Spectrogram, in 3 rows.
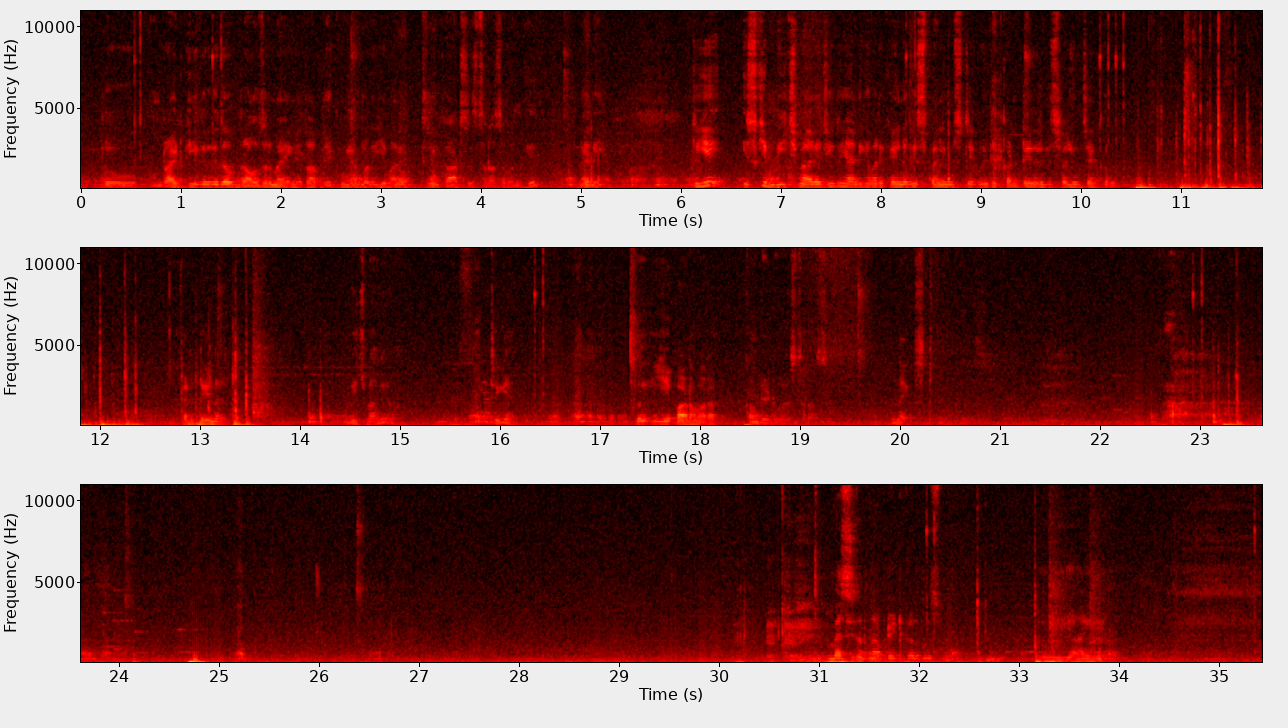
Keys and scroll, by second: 13.0 ctrl+s, 13.4 alt+Tab, 23.3 alt+Tab, 33.3 alt+Tab.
